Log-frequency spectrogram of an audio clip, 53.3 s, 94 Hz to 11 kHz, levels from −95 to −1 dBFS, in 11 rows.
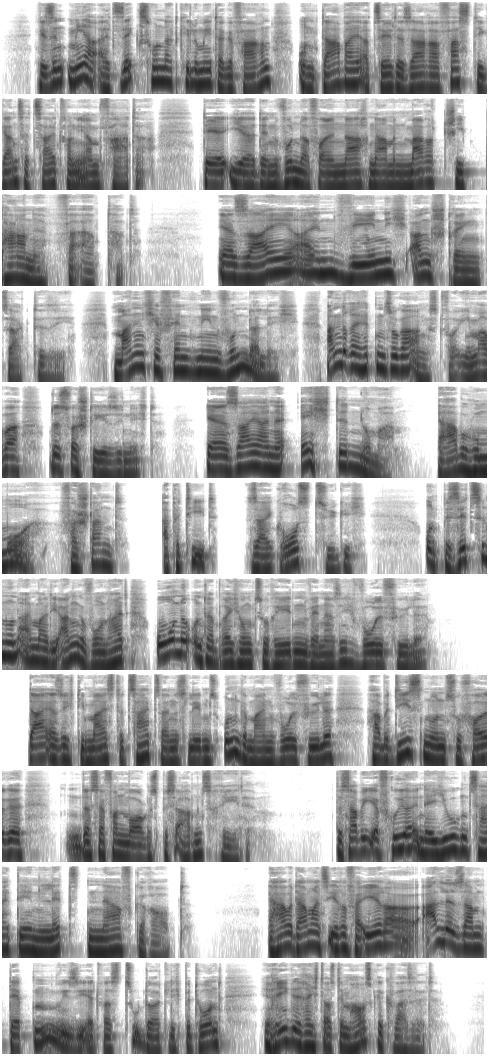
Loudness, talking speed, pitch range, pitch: -23 LUFS, 140 wpm, 120-160 Hz, 135 Hz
